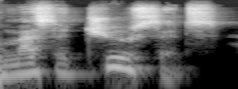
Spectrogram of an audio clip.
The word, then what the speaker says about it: Massachusetts: Master true sits so Massachusetts Massachusetts practice each part separately and then join them pay attention to the CH sound as in true visualize the state's name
